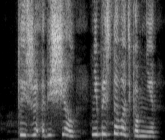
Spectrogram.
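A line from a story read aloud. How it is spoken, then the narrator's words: Almost soundless breath. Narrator (Russian): Почти беззвучно выдохнула я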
